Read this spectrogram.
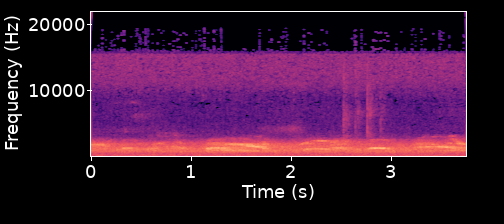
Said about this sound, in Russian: Так, сразу после запуска системы отпугивания птиц, установленной нами на кровле стадиона «Газпром-Арена» в Санкт-Петербурге, сотнями начали поступать жалобы жильцов жилого массива, расположенного в 1,5 километрах, на другом берегу реки Невы.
